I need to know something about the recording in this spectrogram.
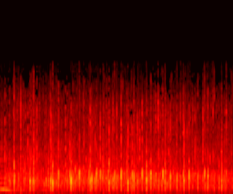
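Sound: audience applause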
